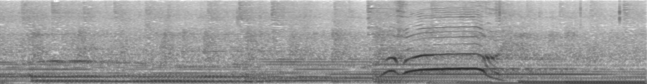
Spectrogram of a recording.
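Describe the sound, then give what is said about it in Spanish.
A crowd claps in a steady, dense patter, with low sustained music underneath and a loud wavering voice or tone that swells and then falls away midway. The crowd is applauding for Jesus. “Dale más fuertes aplausos a Jesús.”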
